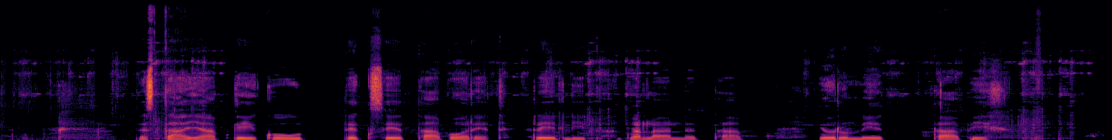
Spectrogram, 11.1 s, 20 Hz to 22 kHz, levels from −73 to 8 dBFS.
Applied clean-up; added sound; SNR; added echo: classical method Wiener filter.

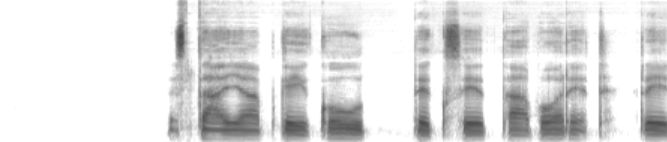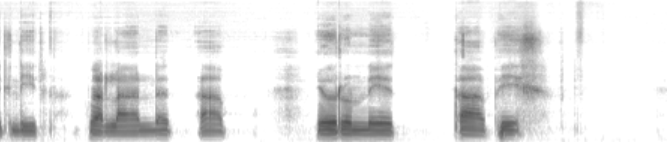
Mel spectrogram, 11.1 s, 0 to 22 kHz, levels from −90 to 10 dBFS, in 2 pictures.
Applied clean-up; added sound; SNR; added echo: neural mask model DeepFilterNet 3.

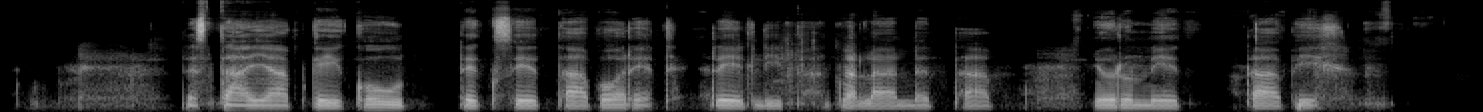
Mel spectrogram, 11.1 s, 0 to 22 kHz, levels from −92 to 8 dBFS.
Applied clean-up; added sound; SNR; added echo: neural mask model Resemble Enhance denoiser.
